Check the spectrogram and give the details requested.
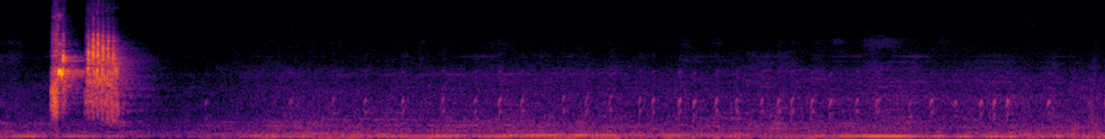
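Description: A quail gives two quick, harsh, bright notes at the start, then falls quiet over a low hum with faint ticking.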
